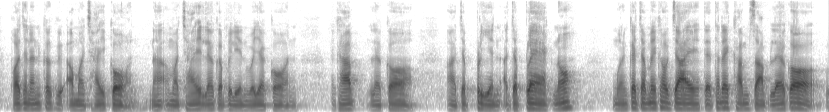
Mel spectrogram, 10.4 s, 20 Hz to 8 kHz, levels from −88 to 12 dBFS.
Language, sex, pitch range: Thai, male, 80-100 Hz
